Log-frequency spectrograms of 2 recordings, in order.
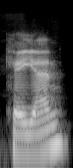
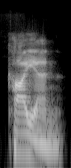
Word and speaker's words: cayenne: word is a homophone it's pronounced as kayen cayen definition a pungent tasting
